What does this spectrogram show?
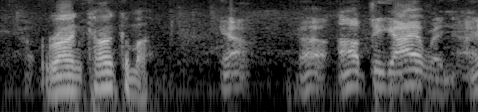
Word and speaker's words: Ronkonkoma: And Mike wanted me to let you know, if I didn't tell you already, you pronounced his hometown correctly. Ronkonkoma.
